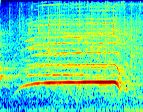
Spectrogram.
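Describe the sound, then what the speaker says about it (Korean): A crowd at an outdoor citizens' campaign rally for a candidate at KT&G Sangsang Madang in Seoul cheers and claps to welcome a speaker, with one long, loud, piercing whistle rising above the noise and some voices mixed in. "이성훈님을 박수로 맞이하도록 하겠습니다"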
